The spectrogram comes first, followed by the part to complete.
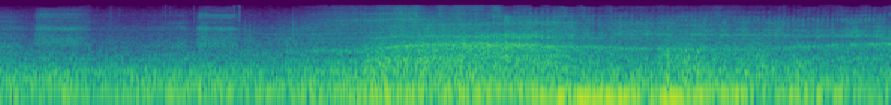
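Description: A sound-designed horror-film creature's cry: a drawn-out call, rising then falling in pitch, swells in about halfway through over a deep rumble that grows loudest near the end.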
